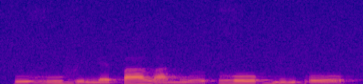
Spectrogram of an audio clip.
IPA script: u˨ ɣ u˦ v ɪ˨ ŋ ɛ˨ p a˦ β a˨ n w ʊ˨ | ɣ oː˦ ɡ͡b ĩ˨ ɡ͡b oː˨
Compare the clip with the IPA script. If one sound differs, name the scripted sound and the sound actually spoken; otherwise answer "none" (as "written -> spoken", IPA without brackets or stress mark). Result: none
